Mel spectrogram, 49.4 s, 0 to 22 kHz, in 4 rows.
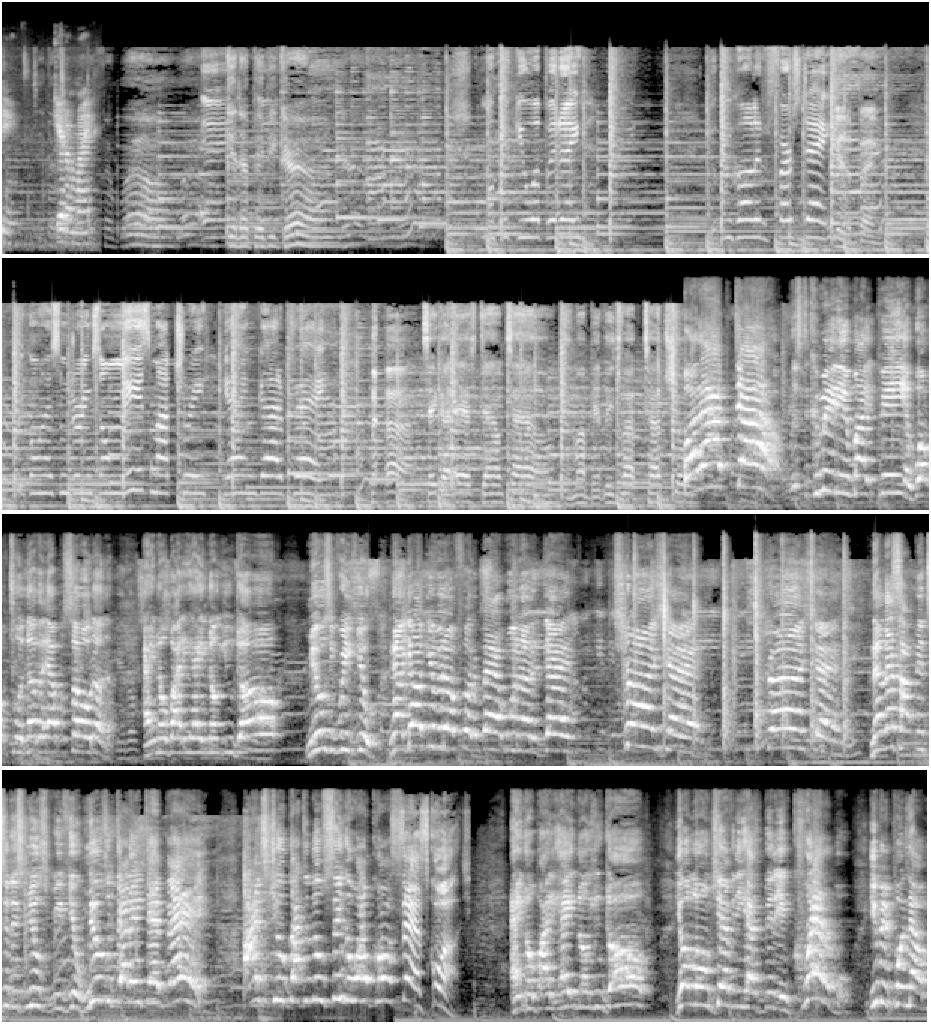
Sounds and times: Speech: 0:00.0 - 0:01.3, 0:21.5 - 0:34.1, 0:34.9 - 0:43.3, 0:43.9 - 0:49.4
Music: 0:00.0 - 0:49.4.

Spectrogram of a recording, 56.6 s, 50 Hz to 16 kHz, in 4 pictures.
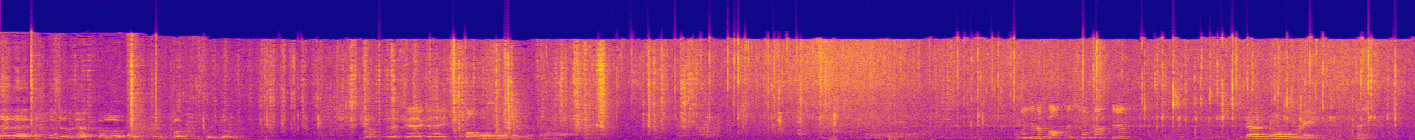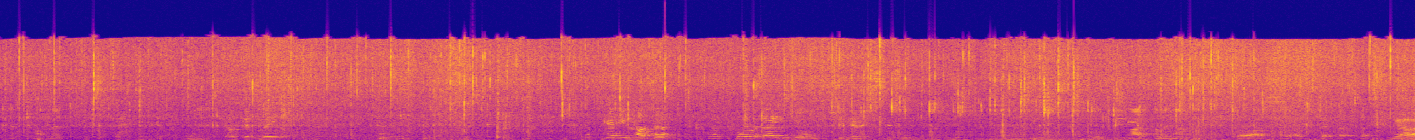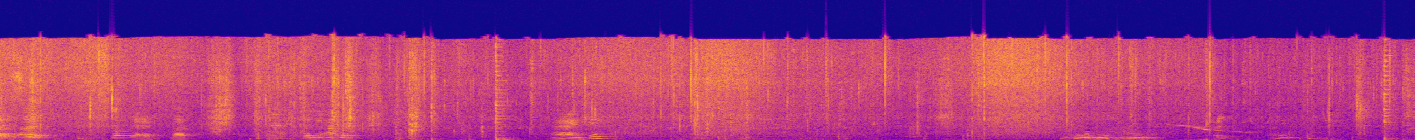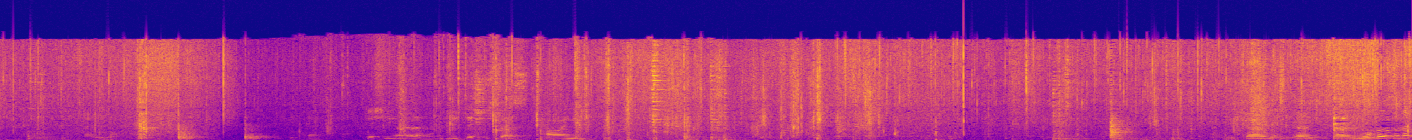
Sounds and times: Gush: 0:00.0 - 0:56.5.

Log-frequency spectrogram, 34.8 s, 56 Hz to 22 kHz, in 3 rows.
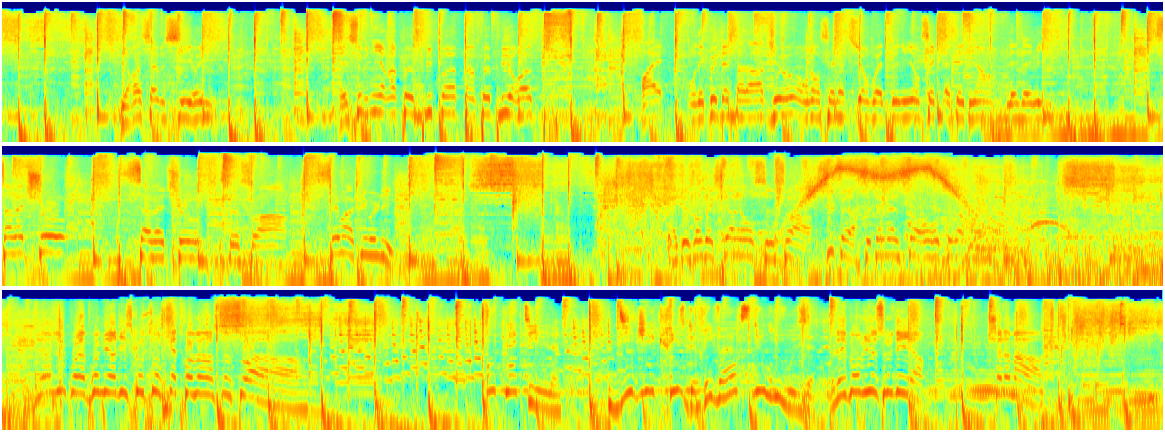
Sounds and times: Music: 0:00.0 - 0:34.8
Speech: 0:01.2 - 0:02.3, 0:03.4 - 0:05.4, 0:06.4 - 0:10.6, 0:11.6 - 0:15.7, 0:18.2 - 0:21.3, 0:23.5 - 0:26.3, 0:28.0 - 0:32.5, 0:33.1 - 0:33.7.

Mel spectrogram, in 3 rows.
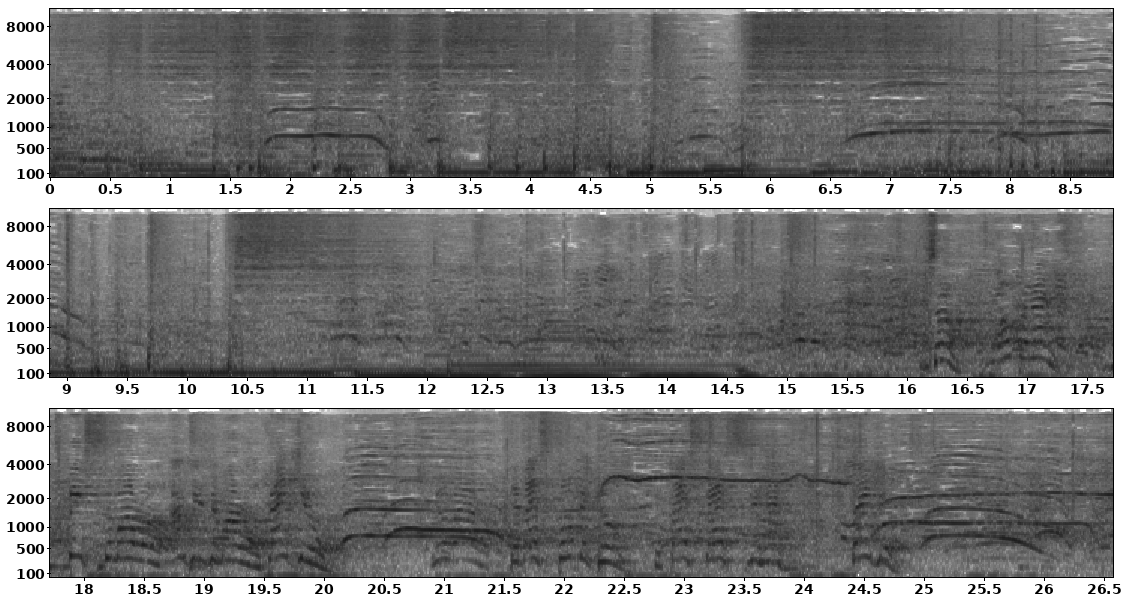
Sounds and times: Music: 0:00.0 - 0:16.0
Inside, large room or hall: 0:00.0 - 0:26.5
Speech: 0:16.1 - 0:20.2, 0:20.9 - 0:24.9.

